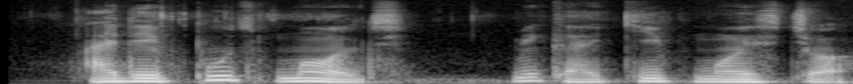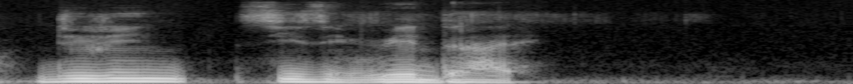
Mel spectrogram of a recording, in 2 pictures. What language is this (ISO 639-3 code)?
pcm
